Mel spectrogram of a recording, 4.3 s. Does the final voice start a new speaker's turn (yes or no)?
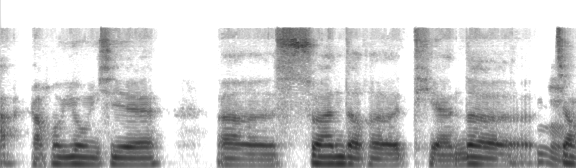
no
